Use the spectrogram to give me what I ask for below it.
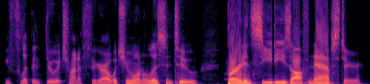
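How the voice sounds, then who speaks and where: Here the same kind of speaker, a twenty-something podcast co-host from Southern California, rambles through casual chat with slang and filler words. His medium-pitched voice moves fairly quickly, recorded at studio quality with no echo.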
